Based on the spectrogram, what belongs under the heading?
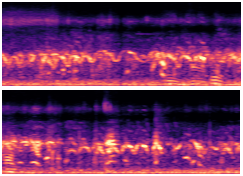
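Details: Geese fed bread at dusk squabble amid a busy stream of bouncing, nasal honks from many birds at once, with a few brighter, sharper calls breaking through.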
